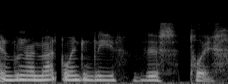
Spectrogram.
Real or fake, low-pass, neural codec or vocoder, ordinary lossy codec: fake; 7.2 kHz; autoencoder, 22.05 kHz, a latent of 192 numbers a frame, VITS, trained on many speakers; Opus, 24 kbps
